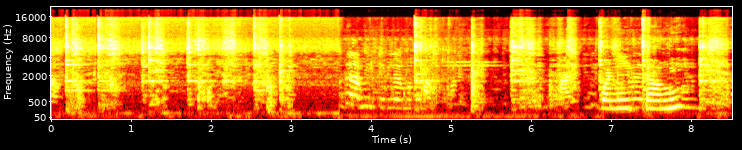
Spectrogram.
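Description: Garam masala is stirred and fried in oil in a pan: a utensil scrapes and clanks against the metal in repeated strokes over a soft sizzle, with someone talking at intervals.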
